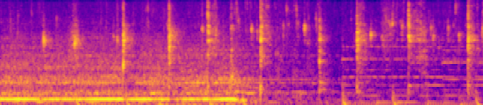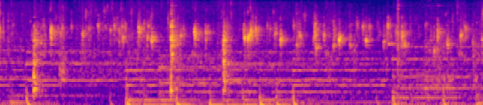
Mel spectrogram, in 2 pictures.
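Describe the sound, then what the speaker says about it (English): Garlic sizzles and fries in a pan as the base for Filipino adobo, a steady crackling hiss with scraping stirs and small clicks throughout, close and alone with no talk. "Throw on the garlic first. You want to cook that until it's nice and brown."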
